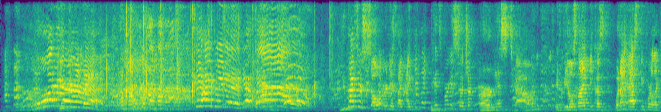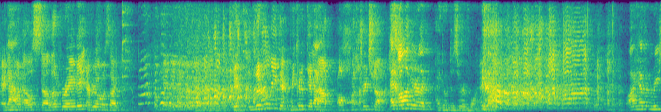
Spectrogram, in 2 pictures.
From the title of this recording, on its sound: City Winery Pittsburgh Live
